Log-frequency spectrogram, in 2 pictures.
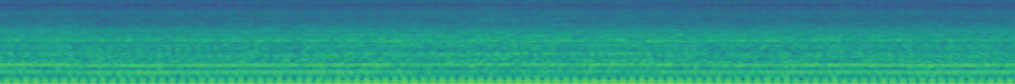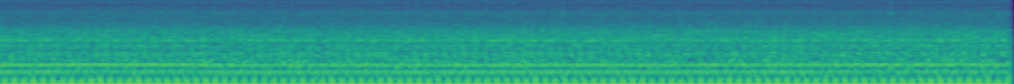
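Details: Free, old, rusty, worn-out Honda self-propelled lawnmower, started first pull on a small test fill of gas, with oil clean and full. Steady, even single-cylinder putter at fixed speed with no misses or knocks. Runs smoothly and healthy; carburetor judged not to need cleaning.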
